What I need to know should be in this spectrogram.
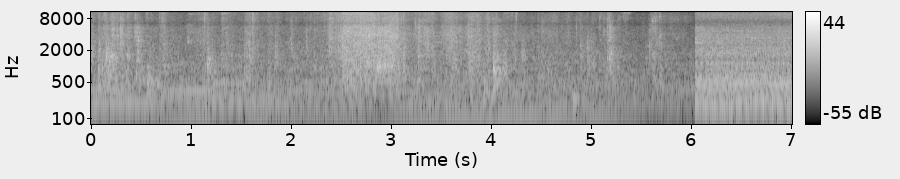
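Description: A wheelbarrow rattles and clatters up a metal ramp.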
